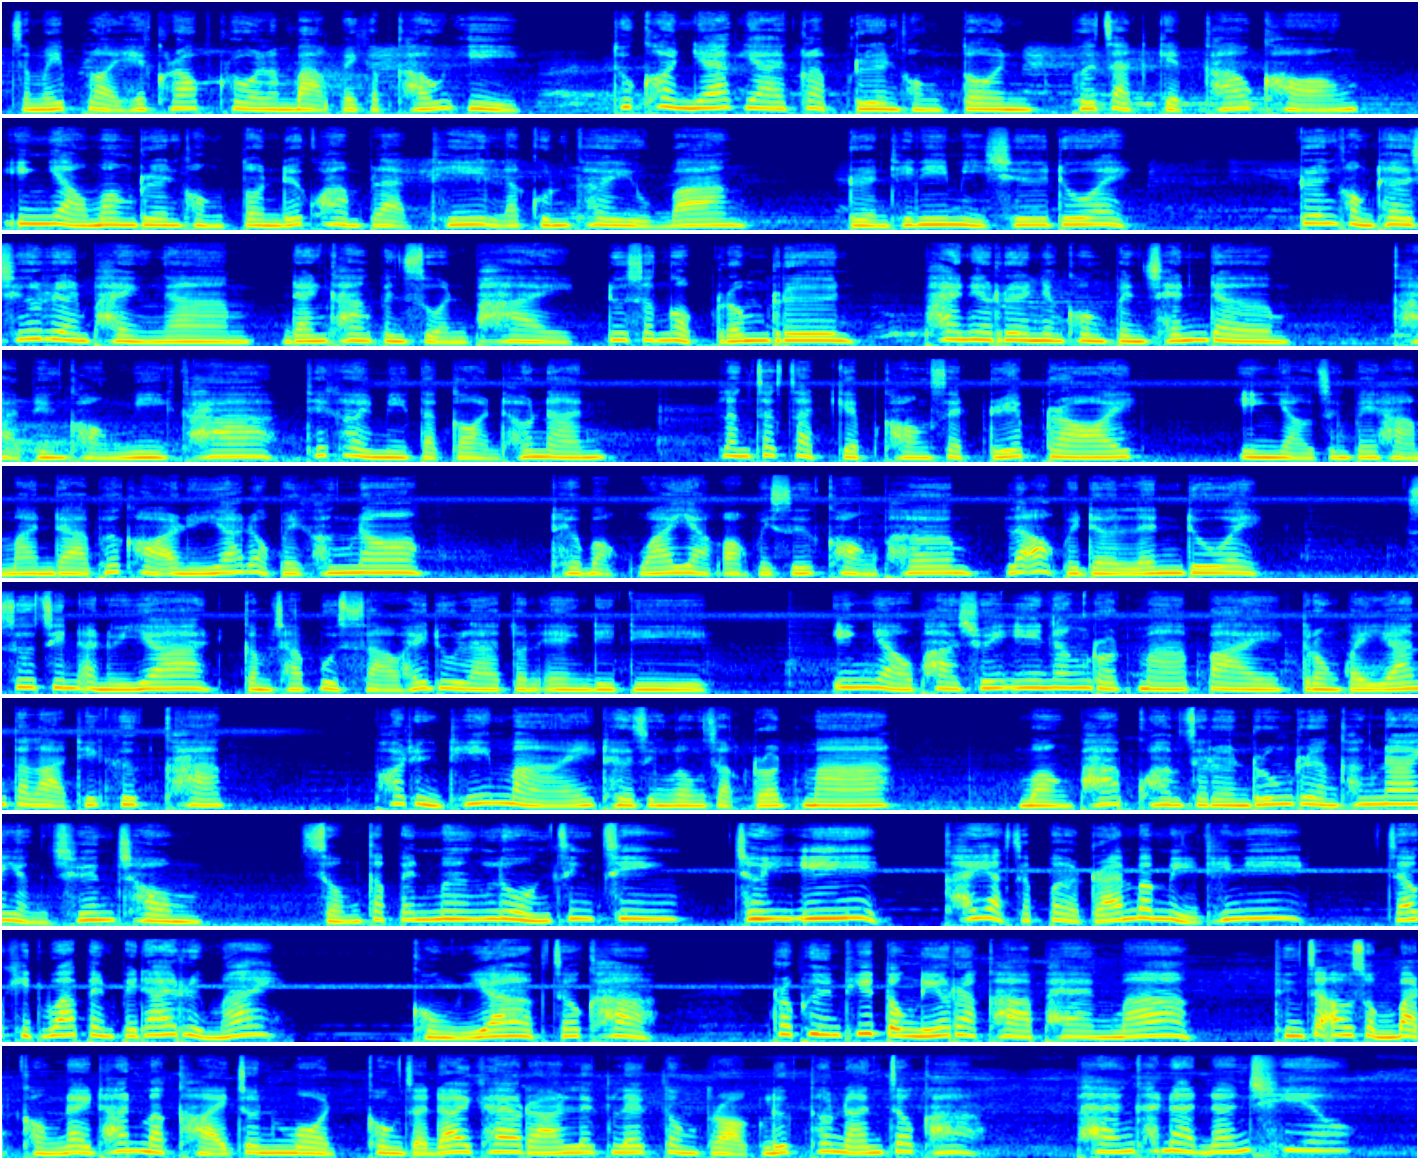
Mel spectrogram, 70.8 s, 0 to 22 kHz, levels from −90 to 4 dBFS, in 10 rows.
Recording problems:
animal sounds; faint; throughout; 30 dB below the speech

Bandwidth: 15 kHz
